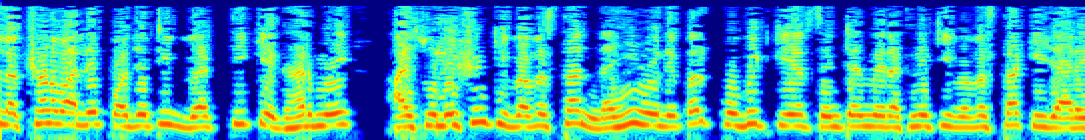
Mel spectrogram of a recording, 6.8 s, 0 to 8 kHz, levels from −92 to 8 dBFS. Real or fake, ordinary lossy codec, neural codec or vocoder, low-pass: real; none; none; none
